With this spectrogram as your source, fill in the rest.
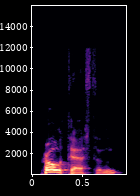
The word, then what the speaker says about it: Protestant: policies while nearby uh Pro Protestant first syllable Protestant Protestant ah oh you're doing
